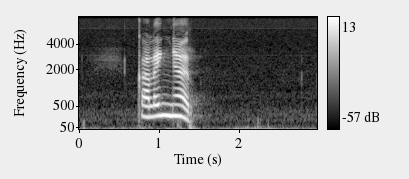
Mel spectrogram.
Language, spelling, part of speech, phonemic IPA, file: Tamil, கலைஞர், noun / proper noun, /kɐlɐɪ̯ɲɐɾ/, Ta-கலைஞர்.ogg
- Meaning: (noun) artist; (proper noun) 1. Muthuvel Karunanidhi, former chief minister of Tamil Nadu 2. Parithimar Kalaignar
